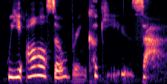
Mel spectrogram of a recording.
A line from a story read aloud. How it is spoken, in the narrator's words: hissed Burdock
